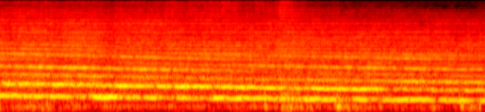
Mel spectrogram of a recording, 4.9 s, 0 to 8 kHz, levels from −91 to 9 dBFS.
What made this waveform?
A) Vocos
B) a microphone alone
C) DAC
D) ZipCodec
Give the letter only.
A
